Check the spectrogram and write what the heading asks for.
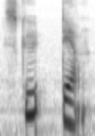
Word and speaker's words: scoot down: a bit となるところです言いづらければ単語ごとに区切って発音しても全く問題ありませんあとはおまけですが scoot down の場合は scoot の t がストップ t になるのでちゃんと t の音として発音されませんなので scoot down scoot down となります Alright, repeat after me Could you scoot up a bit?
